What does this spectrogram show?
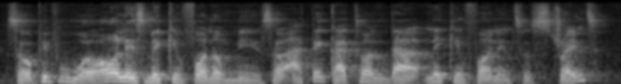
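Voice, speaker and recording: A man's voice: on the high side, fairly quick. A man with a Nigerian accent, a stand-up comedian talking casually as a guest in a TV studio interview. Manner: animated, gestures a lot, asks "you understand?". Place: TV studio set.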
